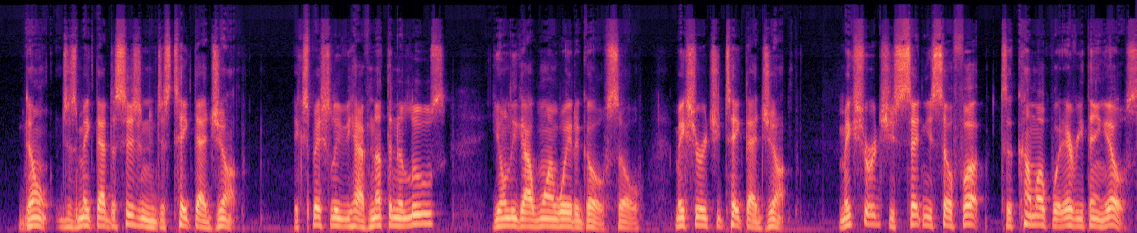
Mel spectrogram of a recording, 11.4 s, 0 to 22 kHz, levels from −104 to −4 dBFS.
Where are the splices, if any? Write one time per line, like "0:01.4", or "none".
none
